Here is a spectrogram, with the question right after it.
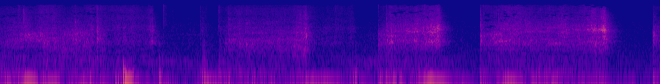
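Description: Long nails and fingertips scratch and tap the inner surface of an opened, flattened brown corrugated cardboard box, thin and hollow, lying on a wooden floor. Bursts of bright, raspy scratching and rubbing alternate with brief pauses, punctuated by a few sharp, hollow taps over a low rumble.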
